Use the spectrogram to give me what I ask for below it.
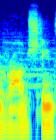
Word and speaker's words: Rammstein: So it's Rammstein. Okay. Almost. Look, I never said I was good at pronunciation. I guess I gotta hold on that M a little longer since there's two of them.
